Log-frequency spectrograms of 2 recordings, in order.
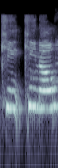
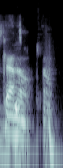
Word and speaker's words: Cano: Is it Kino from Baltimore? He's like, no, you did not pronounce my name right. You can go ahead and unmute. Yeah. It's Cano. Cano.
